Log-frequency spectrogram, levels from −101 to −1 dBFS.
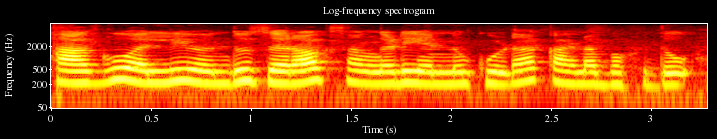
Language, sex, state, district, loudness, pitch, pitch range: Kannada, female, Karnataka, Bangalore, -17 LUFS, 230 Hz, 215-245 Hz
